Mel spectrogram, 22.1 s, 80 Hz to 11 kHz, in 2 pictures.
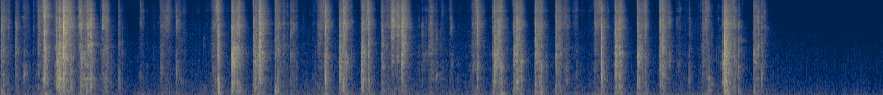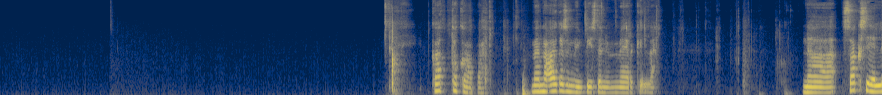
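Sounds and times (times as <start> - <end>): playing cards being shuffled: 0.0 - 9.6, 15.9 - 21.0.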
